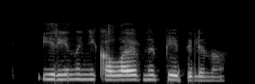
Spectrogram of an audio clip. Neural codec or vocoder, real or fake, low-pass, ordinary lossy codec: vocoder, 44.1 kHz, 128 mel bands every 512 samples, BigVGAN v2; fake; 7.2 kHz; AAC, 32 kbps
